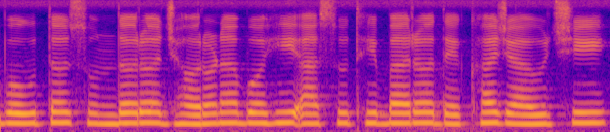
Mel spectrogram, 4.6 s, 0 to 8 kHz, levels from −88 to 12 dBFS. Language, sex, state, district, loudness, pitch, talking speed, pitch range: Odia, female, Odisha, Nuapada, -12 LUFS, 220 Hz, 80 wpm, 205-225 Hz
